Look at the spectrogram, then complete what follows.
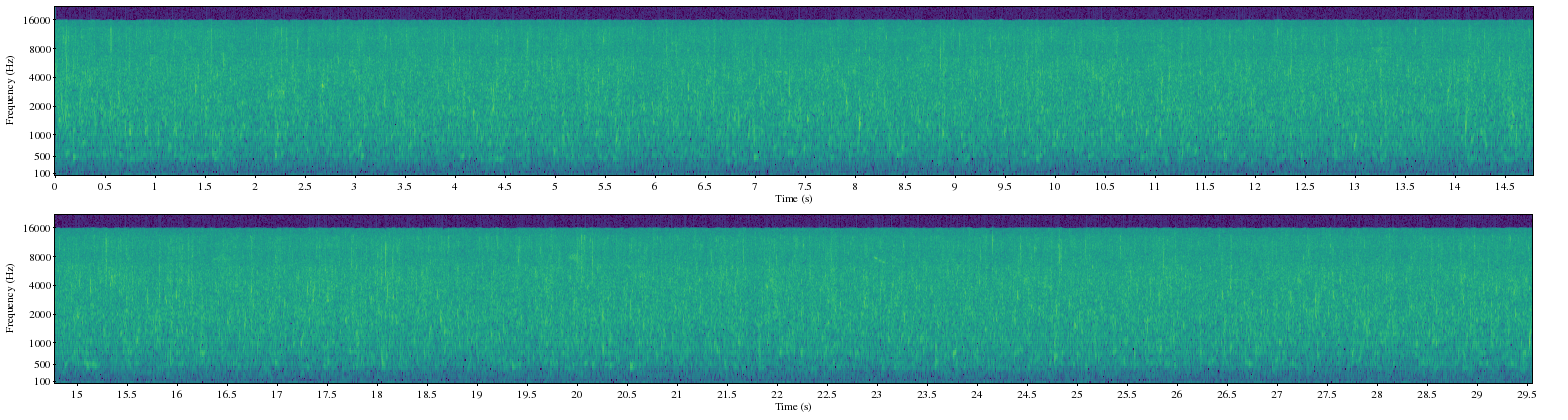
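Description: Calm river water flowing: a steady, even babble with fine trickling splashes.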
